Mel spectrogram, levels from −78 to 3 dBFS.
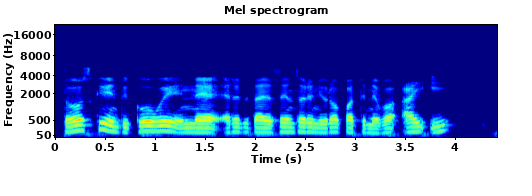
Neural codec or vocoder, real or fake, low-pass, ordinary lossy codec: none; real; 5.4 kHz; MP3, 24 kbps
